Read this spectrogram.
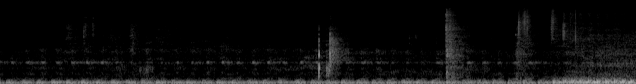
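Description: Firecrackers pop sharply close by.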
